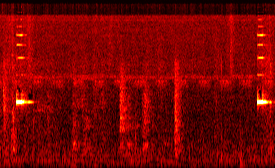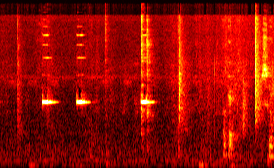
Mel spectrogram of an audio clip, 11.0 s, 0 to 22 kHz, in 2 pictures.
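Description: An oven's control panel gives a series of short, sharp electronic beeps, set here to 325 degrees while baking frittatas. Several single beeps are spaced irregularly over the stretch, with key presses, faint handling noises and quiet room background between them.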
